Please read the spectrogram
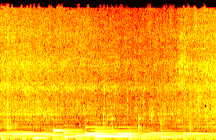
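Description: Chicken legs sizzling in hot oil in a frying pan, with a few light taps of a fork against the pan as the pieces are lifted out. A gentle background melody of held notes plays over the sizzle.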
